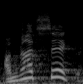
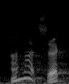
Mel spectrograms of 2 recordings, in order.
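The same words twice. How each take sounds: First: High, laughing "I'm not sick"; a mock-stubborn mother laughing as she says it; laughing mom. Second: Mom's voice. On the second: Retold or imitated. Mom's reply voiced in story.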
